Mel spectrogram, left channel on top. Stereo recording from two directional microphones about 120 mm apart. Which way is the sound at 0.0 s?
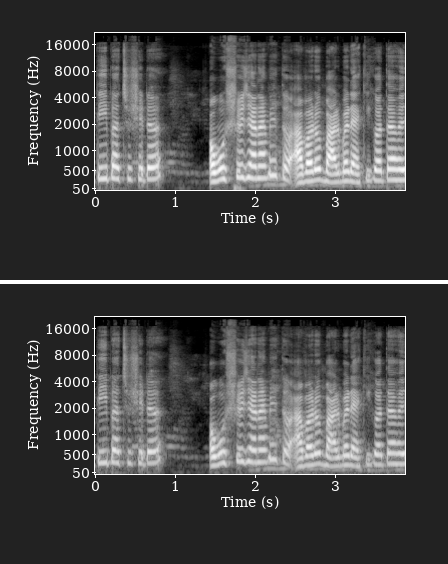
30° left (ahead or behind).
